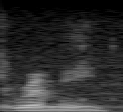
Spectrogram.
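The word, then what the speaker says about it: Raimi: I had the answer until someone Sam Ramy does uh Evil Dead, right? Mhm. Yes. Uh, god damn it. Where'd it go? Uh Sam, it's pronounced Remy.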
